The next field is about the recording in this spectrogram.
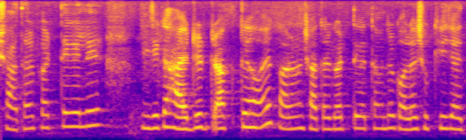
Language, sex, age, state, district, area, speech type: Bengali, female, 18-30, West Bengal, North 24 Parganas, urban, spontaneous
